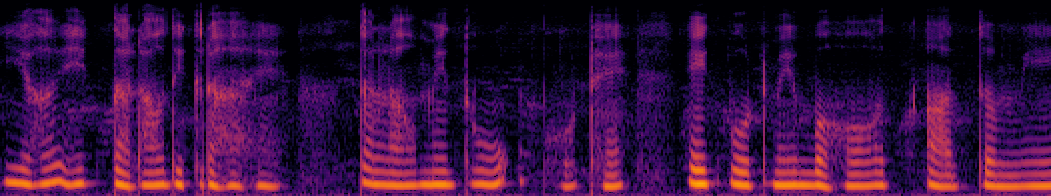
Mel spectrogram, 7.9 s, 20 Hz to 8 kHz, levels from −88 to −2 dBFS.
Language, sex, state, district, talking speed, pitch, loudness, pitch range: Hindi, female, Maharashtra, Sindhudurg, 120 wpm, 195 Hz, -32 LUFS, 180-205 Hz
